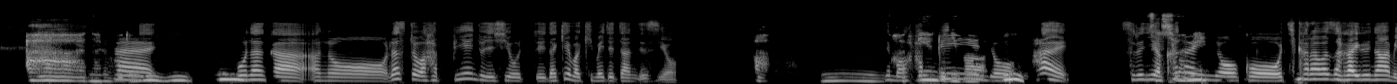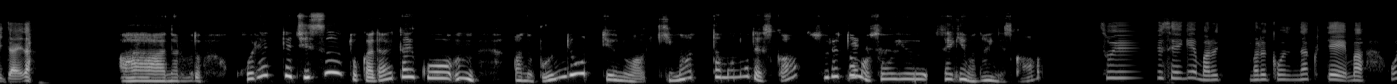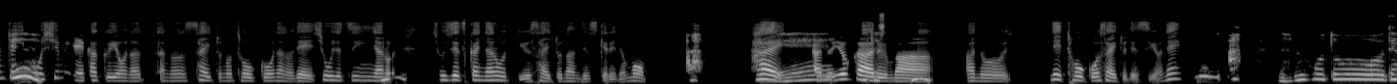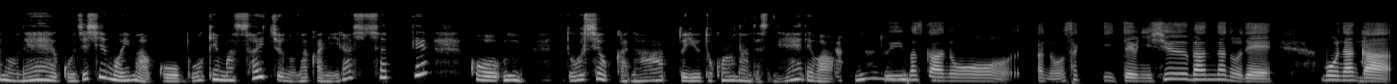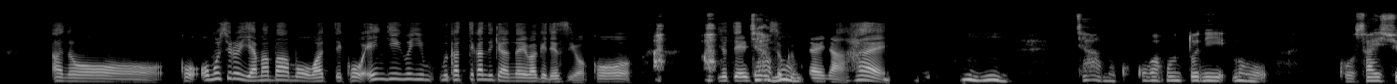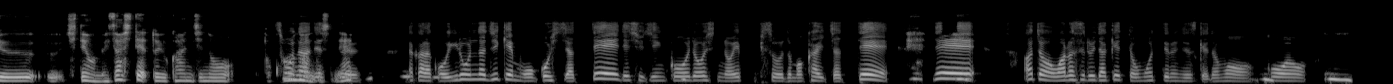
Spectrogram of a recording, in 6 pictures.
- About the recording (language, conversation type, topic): Japanese, advice, アイデアがまったく浮かばず手が止まっている
- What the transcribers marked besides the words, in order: none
